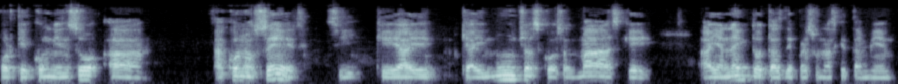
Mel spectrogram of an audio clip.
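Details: Adult male speech-language pathologist who stutters, speaking Spanish; stuttering.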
